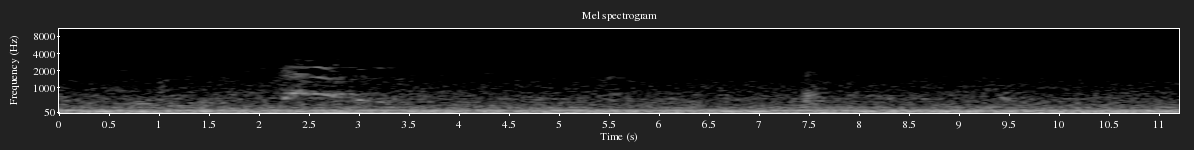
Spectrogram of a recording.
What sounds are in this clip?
person or small group talking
